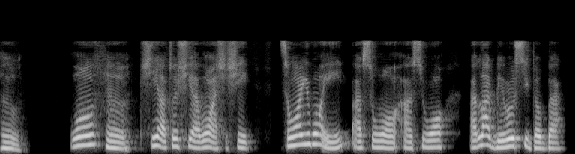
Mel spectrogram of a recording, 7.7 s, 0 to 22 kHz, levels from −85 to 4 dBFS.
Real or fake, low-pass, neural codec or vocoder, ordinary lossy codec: fake; none; codec, 16 kHz, 1.1 kbps, Voila-Tokenizer; none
